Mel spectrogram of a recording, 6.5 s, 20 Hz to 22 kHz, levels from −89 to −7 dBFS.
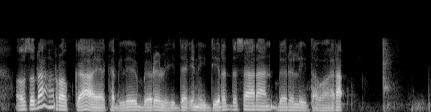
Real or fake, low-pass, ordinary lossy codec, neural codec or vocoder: fake; 5.4 kHz; none; codec, 24 kHz, 0.9 kbps, WavTokenizer, medium speech release version 1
